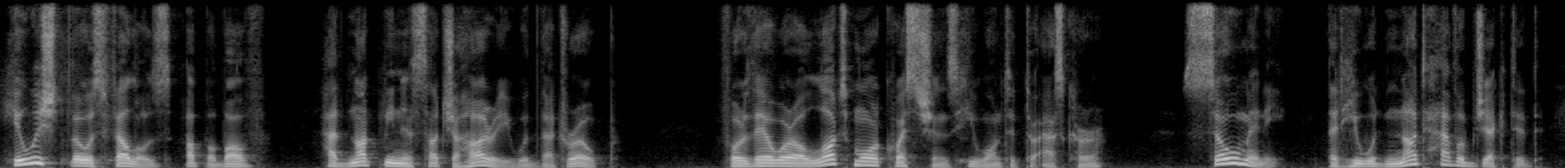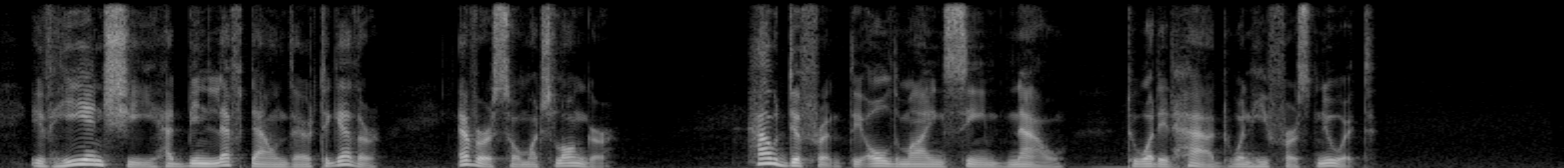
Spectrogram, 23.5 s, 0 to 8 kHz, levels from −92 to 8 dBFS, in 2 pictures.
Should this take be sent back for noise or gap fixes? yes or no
no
